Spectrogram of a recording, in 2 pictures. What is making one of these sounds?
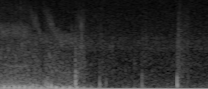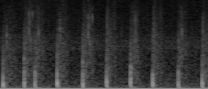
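Footsteps tap on hard ground at a brisk pace.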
